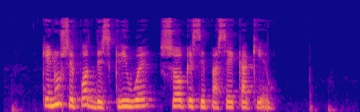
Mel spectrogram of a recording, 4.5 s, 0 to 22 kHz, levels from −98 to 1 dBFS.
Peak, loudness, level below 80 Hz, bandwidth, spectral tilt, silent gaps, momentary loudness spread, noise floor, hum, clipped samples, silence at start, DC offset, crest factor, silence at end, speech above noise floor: -10 dBFS; -26 LUFS; -68 dBFS; 11.5 kHz; -5.5 dB/octave; none; 11 LU; -61 dBFS; none; under 0.1%; 0.55 s; under 0.1%; 18 dB; 1.1 s; 36 dB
